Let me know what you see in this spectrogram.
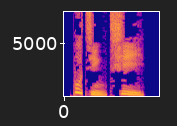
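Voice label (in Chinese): "不景气", Mandarin Chinese; hsk; chinese-flashcards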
